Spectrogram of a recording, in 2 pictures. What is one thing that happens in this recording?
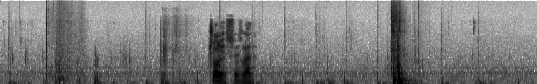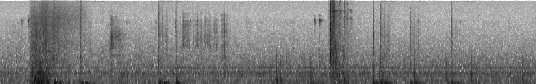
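Footsteps thud on a wooden floor indoors.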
